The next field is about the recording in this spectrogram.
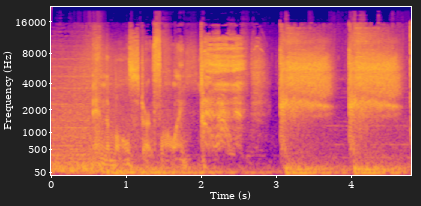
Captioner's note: laughing, mimicking "crash" sounds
